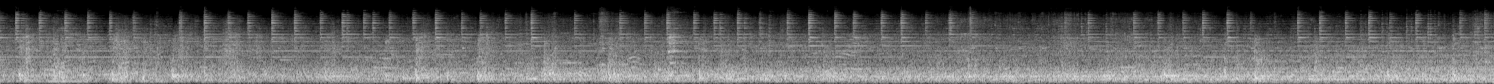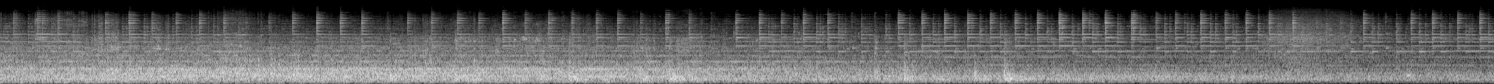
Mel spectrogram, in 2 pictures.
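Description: Holiday lights passenger train rolling slowly past on street-running track, with steel wheels rumbling and clicking over the rail joints. A lighted diesel locomotive passes about halfway through. The sound fades steadily over the last several seconds as the train moves away.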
